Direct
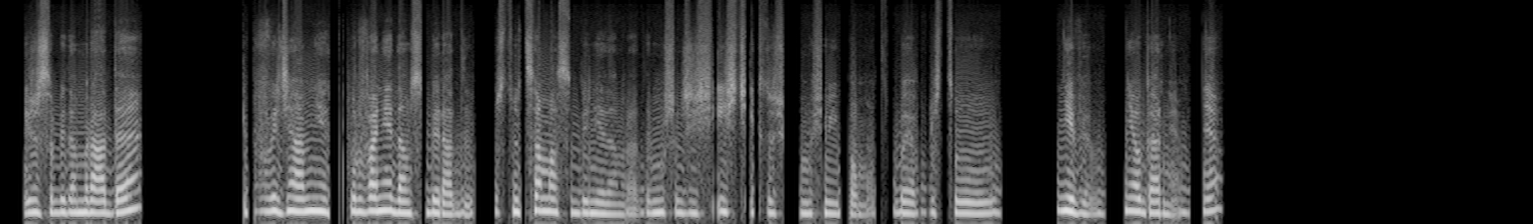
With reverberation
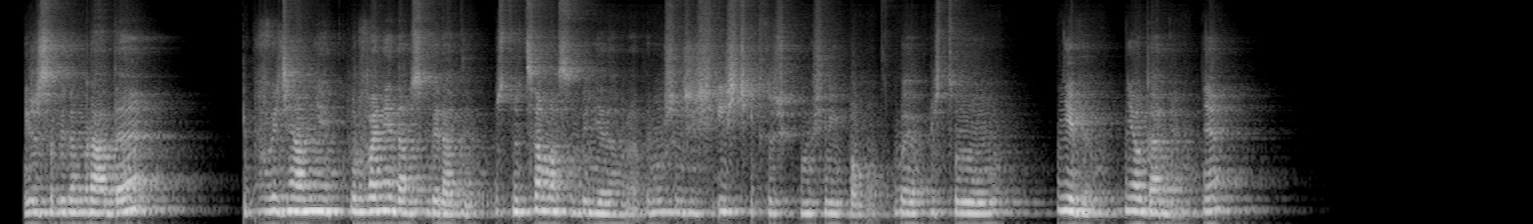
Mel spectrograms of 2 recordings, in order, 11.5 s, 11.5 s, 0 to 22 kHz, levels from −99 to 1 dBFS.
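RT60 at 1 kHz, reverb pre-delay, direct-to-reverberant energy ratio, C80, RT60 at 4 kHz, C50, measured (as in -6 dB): 0.80 s, 5 ms, 2.5 dB, 10.5 dB, 0.75 s, 7.5 dB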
